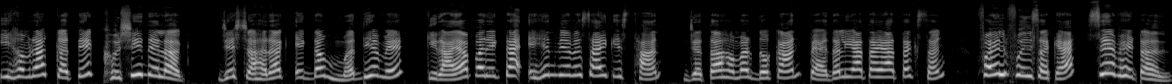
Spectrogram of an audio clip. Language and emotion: Maithili, happy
